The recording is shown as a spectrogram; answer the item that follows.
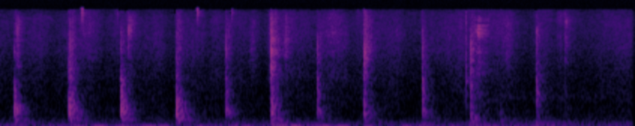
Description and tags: footsteps on wood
